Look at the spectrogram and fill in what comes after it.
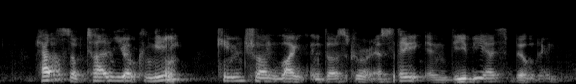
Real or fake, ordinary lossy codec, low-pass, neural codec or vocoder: fake; none; 5.4 kHz; codec, 24 kHz, 1.5 kbps, HILCodec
